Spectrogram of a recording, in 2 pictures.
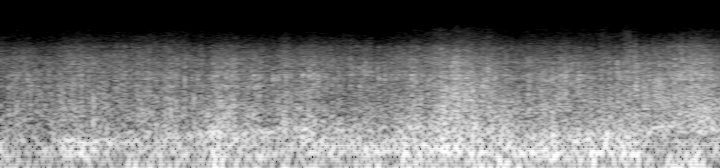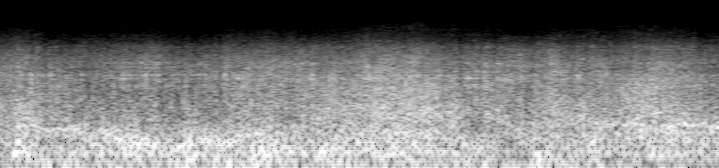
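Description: Wind rushing over the microphone during a downhill ski run, with the hiss of skis sliding over snow, swelling and easing a little from moment to moment.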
